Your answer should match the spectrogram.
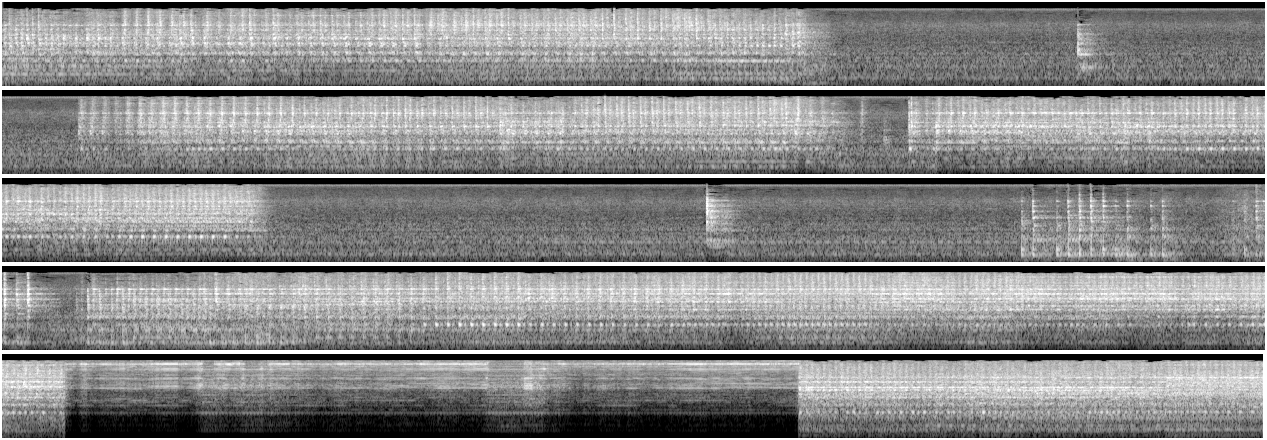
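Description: A bowl gouge cuts into a monkeypod bowl blank spinning on a wood lathe: a rough, steady scraping over the lathe's motor hum. The cutting stops twice for a couple of seconds while the lathe keeps humming, and a few seconds before the end it drops to a quieter stretch.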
